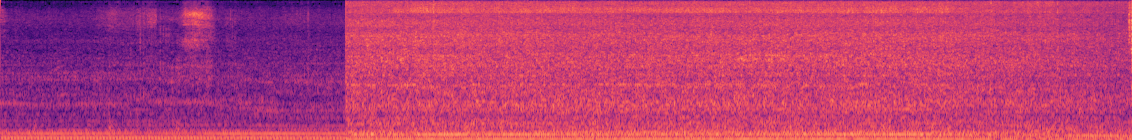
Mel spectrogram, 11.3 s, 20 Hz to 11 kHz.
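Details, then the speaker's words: Nissan 350Z after finally fixing a long-running no-crank, no-start problem traced to a cheap, previously replaced part (cheap AutoZone Duralast starter previously fitted). Catches at about 3.5 seconds, then a smooth, steady low rumble; healthy start and idle. "Yo, that sounds so much better than a rolling start. You know what I mean?"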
